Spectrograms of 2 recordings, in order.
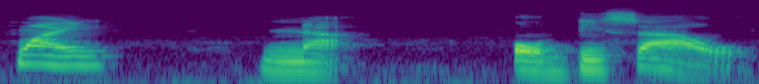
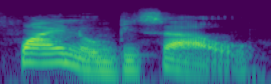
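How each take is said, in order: First: It is said slowly. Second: It is said at normal speed.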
